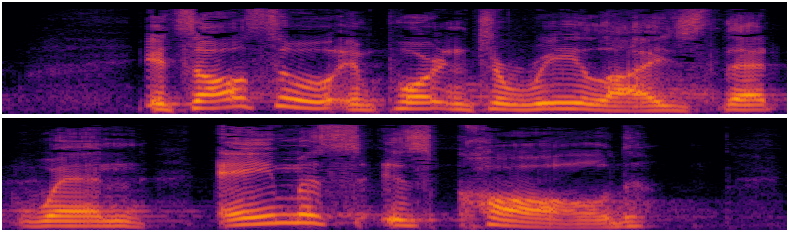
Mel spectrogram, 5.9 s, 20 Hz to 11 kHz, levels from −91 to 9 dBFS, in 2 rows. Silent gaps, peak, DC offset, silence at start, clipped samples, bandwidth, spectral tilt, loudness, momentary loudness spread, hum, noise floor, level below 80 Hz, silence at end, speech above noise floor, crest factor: none; -4 dBFS; under 0.1%; 0.55 s; under 0.1%; 9.4 kHz; -6 dB/octave; -21 LUFS; 9 LU; none; -56 dBFS; -70 dBFS; 0.55 s; 36 dB; 18 dB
